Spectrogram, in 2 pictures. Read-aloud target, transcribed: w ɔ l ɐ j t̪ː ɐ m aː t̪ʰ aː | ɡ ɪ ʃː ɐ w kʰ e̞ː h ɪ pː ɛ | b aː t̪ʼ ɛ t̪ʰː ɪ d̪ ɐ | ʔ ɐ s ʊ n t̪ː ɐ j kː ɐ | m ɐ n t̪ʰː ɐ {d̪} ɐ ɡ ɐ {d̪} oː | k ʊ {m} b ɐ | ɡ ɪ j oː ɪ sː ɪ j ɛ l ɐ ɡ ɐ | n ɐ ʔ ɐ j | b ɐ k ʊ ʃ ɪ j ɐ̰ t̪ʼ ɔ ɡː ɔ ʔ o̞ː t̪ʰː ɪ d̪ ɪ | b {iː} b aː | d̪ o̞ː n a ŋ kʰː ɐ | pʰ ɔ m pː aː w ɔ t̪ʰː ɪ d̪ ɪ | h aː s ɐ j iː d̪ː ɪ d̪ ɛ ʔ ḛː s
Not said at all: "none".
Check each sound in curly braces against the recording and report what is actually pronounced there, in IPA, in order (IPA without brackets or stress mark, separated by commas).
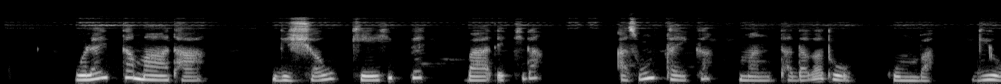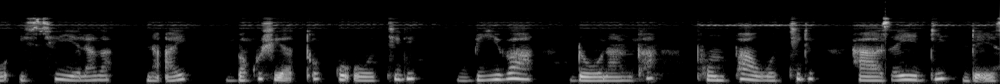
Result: d̪, t̪, m, iː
